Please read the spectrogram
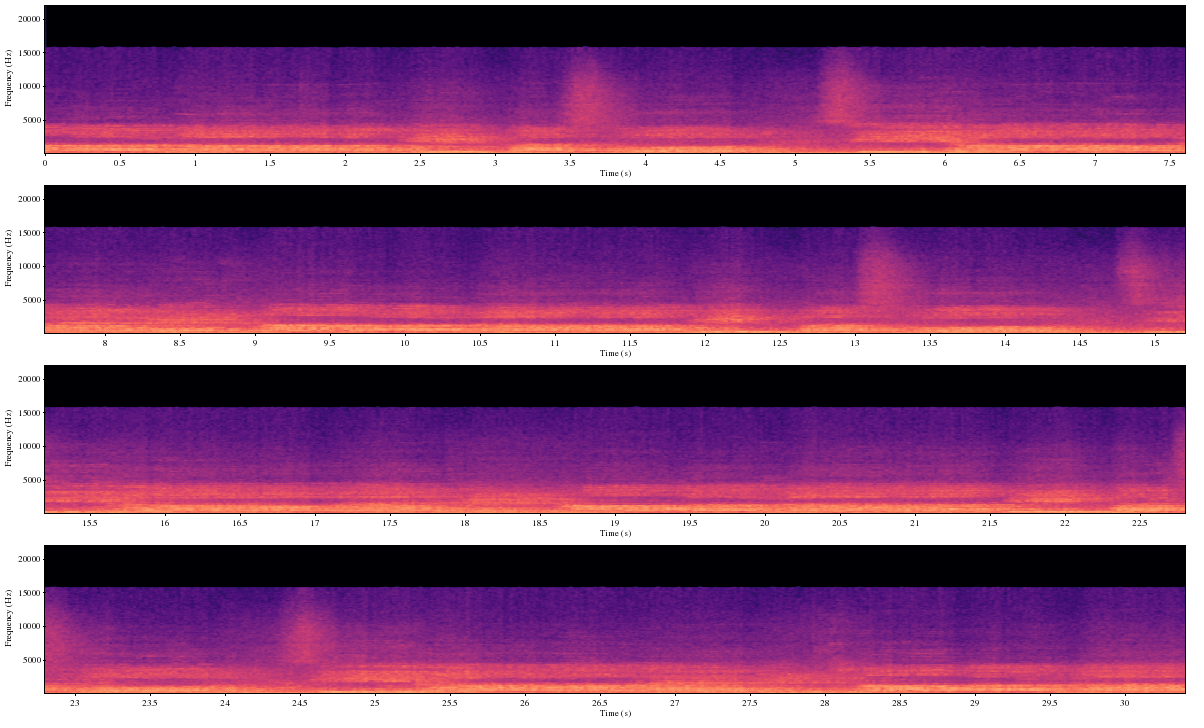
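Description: Mixed choir of women's and men's voices singing a hymn in phrases a few seconds long, with brief pauses and crisp s-sounds between them.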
